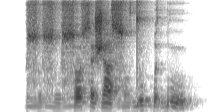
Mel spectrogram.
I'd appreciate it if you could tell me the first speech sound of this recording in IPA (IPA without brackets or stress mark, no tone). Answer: ɮ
